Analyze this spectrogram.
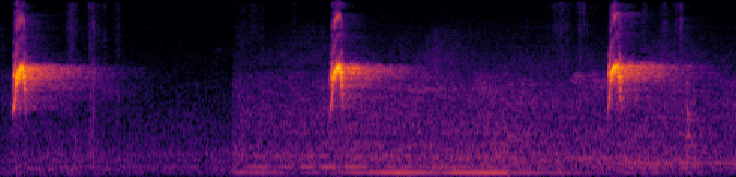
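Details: Red-whiskered bulbul, recorded as a lure for trapping: three piercing chirps, each dropping into a short smeared tail, about two seconds apart, with a low hum between them.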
